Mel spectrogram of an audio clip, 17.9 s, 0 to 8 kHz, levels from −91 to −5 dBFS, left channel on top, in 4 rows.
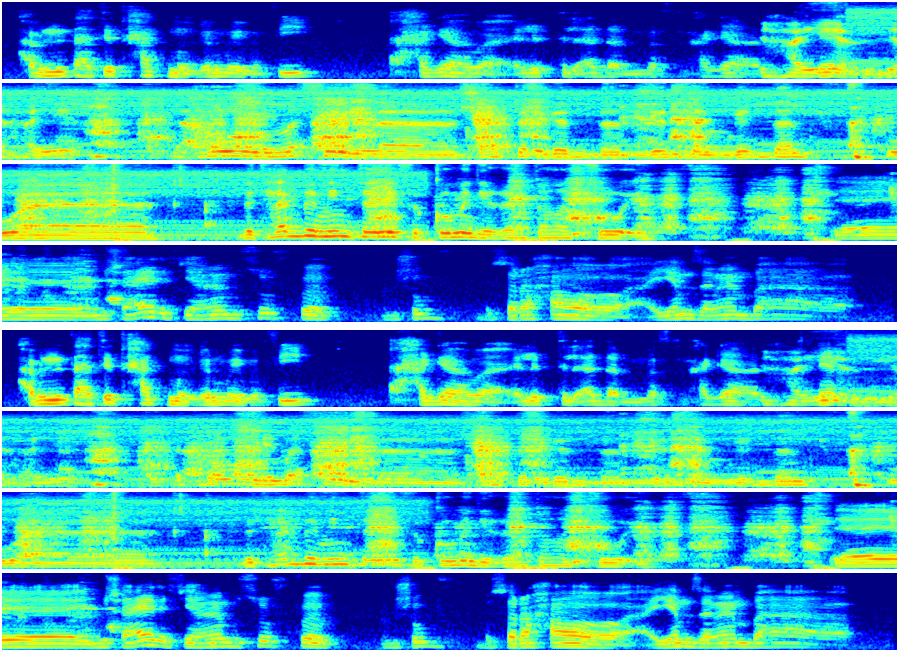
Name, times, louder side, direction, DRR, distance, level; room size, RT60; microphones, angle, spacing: voice 1, 0.1-1.6 1.9-3.8 4.1-4.9 5.2-6.0 13.1-17.7, right 4 dB, 35° right, 0.5 m, -35 dB
voice 2, 3.8-5.0 5.3-8.6 8.9-9.8 10.1-12.2, left 5 dB, 50° left, 0.4 m, -31 dB
sound 1, 4.2-11.1, left 3 dB, 75° left, 1.6 m, -41 dB
Breathing, 4.9-7.3 7.6-8.0 8.5-10.0 10.3-13.1 13.4-14.0, left 1 dB, 10° left, 0.6 m, -32 dB
4.2 x 2.3 x 2.4 m
head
